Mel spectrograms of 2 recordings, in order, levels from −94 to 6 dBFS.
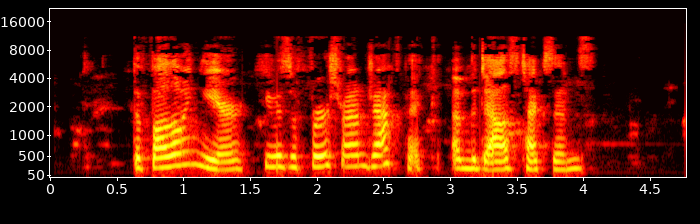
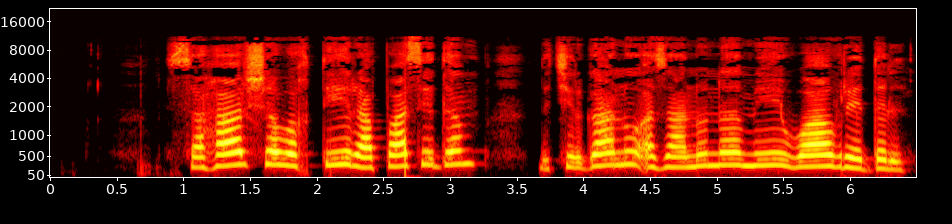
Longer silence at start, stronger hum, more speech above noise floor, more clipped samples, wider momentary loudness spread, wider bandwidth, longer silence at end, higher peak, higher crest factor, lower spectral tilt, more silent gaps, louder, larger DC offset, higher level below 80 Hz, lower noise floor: second, 0.65 s vs 0.9 s; neither; second, 42 dB vs 47 dB; neither; about the same, 10 LU vs 9 LU; about the same, 11.5 kHz vs 11.5 kHz; first, 0.7 s vs 0.1 s; about the same, -2 dBFS vs -2 dBFS; about the same, 18 dB vs 18 dB; about the same, -3 dB/octave vs -3 dB/octave; neither; about the same, -19 LUFS vs -19 LUFS; neither; first, -62 dBFS vs -68 dBFS; second, -61 dBFS vs -66 dBFS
